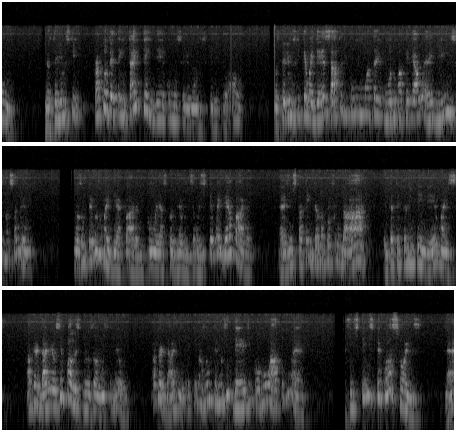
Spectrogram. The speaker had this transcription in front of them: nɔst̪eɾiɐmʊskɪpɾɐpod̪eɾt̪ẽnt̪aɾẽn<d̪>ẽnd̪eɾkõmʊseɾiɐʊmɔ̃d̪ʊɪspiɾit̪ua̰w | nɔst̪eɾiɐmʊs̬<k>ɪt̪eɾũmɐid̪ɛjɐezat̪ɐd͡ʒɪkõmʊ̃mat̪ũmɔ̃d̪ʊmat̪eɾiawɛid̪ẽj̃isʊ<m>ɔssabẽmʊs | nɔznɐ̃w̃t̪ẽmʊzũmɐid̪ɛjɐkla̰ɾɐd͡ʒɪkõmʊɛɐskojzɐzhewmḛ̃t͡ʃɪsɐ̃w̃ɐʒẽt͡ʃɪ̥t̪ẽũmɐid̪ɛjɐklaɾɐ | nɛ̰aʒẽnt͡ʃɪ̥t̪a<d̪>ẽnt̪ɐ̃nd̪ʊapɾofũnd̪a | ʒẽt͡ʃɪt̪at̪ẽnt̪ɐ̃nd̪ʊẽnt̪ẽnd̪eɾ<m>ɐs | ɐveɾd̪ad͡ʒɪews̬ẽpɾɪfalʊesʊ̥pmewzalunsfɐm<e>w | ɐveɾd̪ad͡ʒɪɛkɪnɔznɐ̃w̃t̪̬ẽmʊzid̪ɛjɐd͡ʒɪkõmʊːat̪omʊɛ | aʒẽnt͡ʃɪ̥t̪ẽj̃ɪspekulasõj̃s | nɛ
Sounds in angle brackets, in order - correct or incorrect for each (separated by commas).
incorrect, correct, incorrect, incorrect, correct, correct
